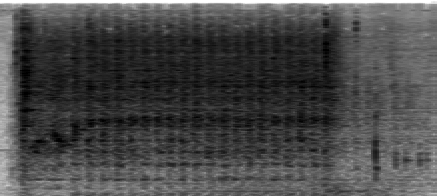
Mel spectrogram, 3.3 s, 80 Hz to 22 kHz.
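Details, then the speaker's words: 2005 Ford Freestyle 3.0 V6 petrol, check engine light, rough running and power loss, cranked with pedal floored for relative compression test: even starter chug about 3.5 per second, consistent current humps, no missing humps, compression looks good. "okay so all these humps look pretty even and consistent so there's peaks and valleys here so there is no missing humps"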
